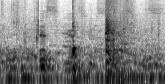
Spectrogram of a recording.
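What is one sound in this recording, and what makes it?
A coconut cracks as it is smashed on the ground.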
